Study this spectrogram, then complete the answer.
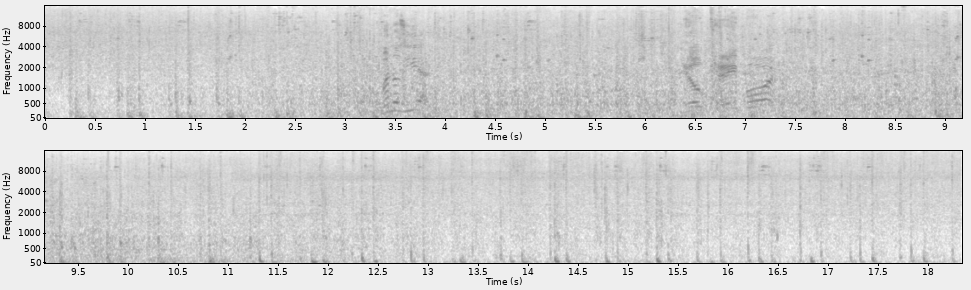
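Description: A horse's hooves clop steadily at a trot.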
